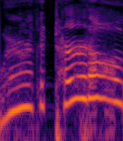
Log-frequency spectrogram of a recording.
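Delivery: shrill, very high scream. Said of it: "they start screaming".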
